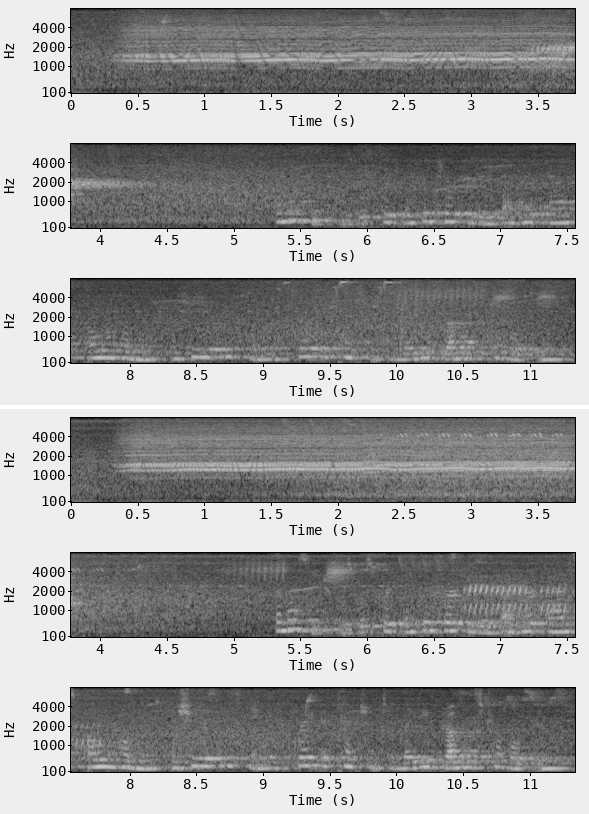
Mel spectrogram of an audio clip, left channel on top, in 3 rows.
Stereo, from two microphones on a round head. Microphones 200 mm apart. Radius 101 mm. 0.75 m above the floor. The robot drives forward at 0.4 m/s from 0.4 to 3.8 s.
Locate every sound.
5.3 s a woman speaking: 80° right, 5 m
